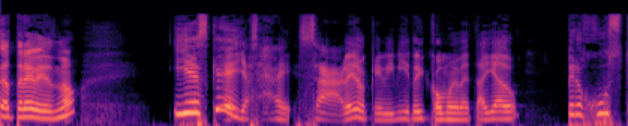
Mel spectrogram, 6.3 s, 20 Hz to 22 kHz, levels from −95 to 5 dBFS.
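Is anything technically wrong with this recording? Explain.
No, nothing technically wrong is audible anywhere in this recording.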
